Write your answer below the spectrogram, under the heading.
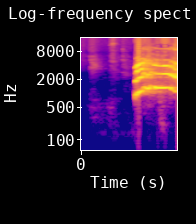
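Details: Four-week-old Cavalier King Charles Spaniel puppies in an indoor puppy pen at home; one sudden high, tonal whine with clear harmonics, rising slightly and held steady for about half a second after silence.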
